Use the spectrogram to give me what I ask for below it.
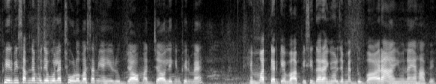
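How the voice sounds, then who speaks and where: A woman's voice: on the high side, steady tone, normal speed, a little hiss or hum. A middle-aged woman from Pakistan telling her own story in a chatty, rambling way for her vlog. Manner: chatty, rambling, repeats herself. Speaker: vlogger. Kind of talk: casual personal vlog storytelling.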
